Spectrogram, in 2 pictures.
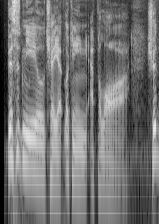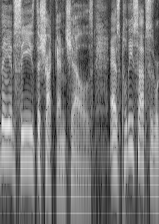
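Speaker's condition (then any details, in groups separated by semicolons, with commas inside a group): No condition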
